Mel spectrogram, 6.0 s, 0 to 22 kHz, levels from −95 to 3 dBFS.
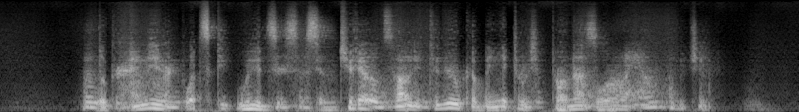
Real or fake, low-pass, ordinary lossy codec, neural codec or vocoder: fake; none; none; codec, 44.1 kHz, 0.9 kbps, DAC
